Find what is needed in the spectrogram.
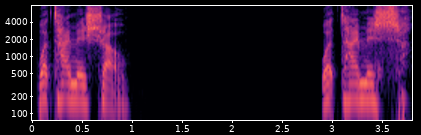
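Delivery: light imitation of a condescending lady; a hint of her talking down; mocking her condescending tone. Vlogger mimicking the lady's question, lightly mocking. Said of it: "She is so condescending".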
